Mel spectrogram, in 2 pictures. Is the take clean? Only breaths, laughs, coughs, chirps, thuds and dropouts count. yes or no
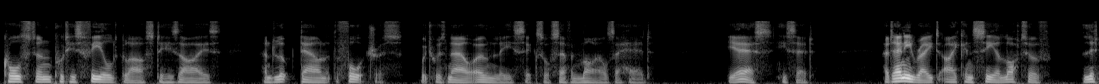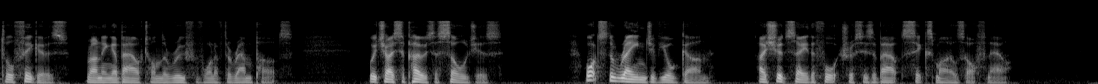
yes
